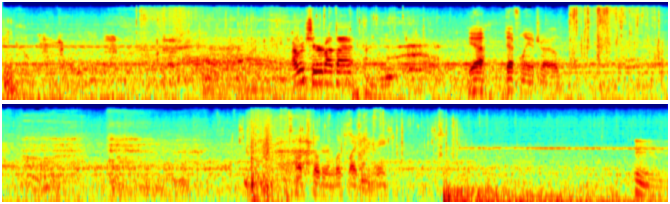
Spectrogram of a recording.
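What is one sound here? A huge creature growls and roars.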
